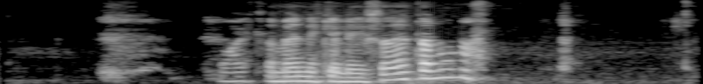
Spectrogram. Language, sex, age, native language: Icelandic, female, 50-59, Icelandic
